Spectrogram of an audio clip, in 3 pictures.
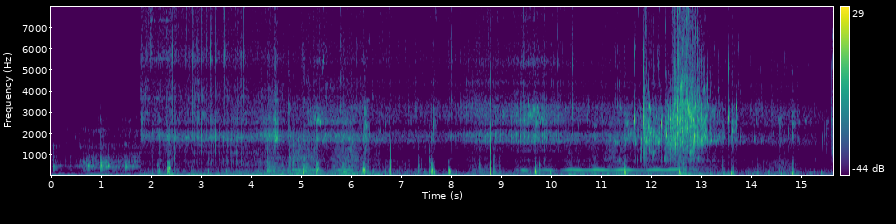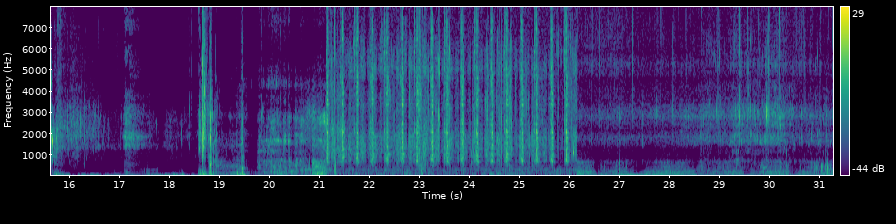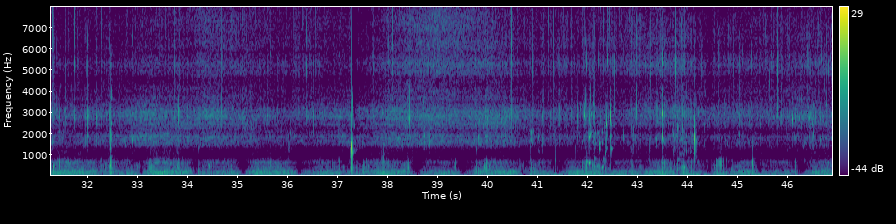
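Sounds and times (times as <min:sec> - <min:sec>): underwater gurgling: 0:00.0 - 0:16.8, 0:18.6 - 0:46.9
rapid regular ticking: 0:21.2 - 0:26.2.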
